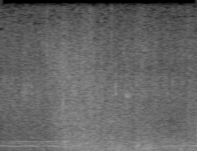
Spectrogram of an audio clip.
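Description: A thunderstorm in the video game Life is Strange: a low rumble of thunder builds over a steady wash of rain and wind, with no voices.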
